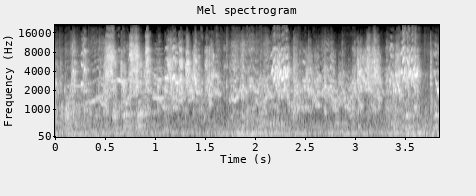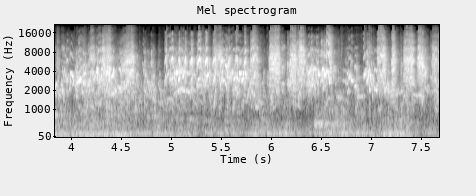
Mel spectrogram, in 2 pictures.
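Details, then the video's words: Budgerigar described as happy, chirping: dense, scratchy high chatter with quick squawks and twitters running almost without pause, growing louder in the second half. "Happy Budgie chirping sounds"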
